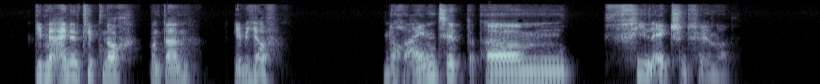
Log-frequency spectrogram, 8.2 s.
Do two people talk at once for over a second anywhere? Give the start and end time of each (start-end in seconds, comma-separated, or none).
none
